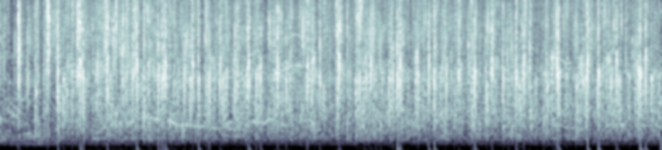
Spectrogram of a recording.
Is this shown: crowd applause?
yes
